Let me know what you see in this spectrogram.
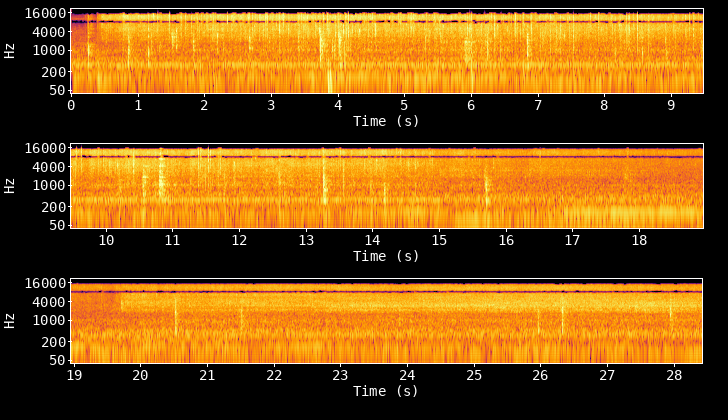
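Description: Chopped onion and garlic sizzling and frying in hot oil in a stainless steel pan, stirred with a wooden spatula that knocks and scrapes against the pan. About twenty seconds in the sizzle changes tone as chopped tomato goes in.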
